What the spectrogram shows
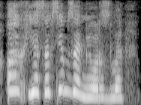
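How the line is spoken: Squeak. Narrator (Russian): пискнула Сонечка

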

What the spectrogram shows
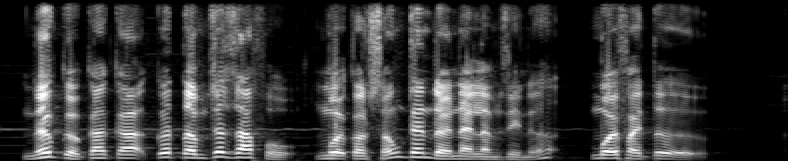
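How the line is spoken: Sobbing. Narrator (Vietnamese): Anh Thư nức nở

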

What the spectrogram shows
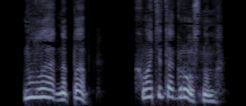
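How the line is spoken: Girl's forced cheerful exclamation. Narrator (Russian): воскликнула девчонка с показным оптимизмом

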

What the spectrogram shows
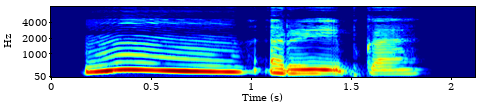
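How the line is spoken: Casual drawl hiding nerves. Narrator (Russian): Протянула непринужденно, внутренне сотрясаясь от хлынувшего в кровь адреналина

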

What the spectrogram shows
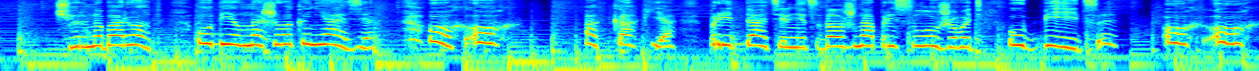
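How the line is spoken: Moaning lament. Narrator (Russian): застонал серебряный нож

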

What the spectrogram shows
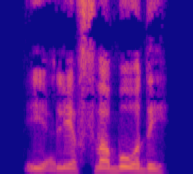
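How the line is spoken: Drunken bellow. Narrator (Russian): с пьяной удалью рявкнул Юнгве

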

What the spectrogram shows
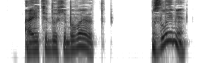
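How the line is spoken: Laughing. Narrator (Russian): рассмеялась Джун

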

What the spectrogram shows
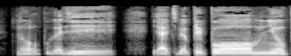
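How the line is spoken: Grumbling. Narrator (Russian): проворчал Сергей Иванович

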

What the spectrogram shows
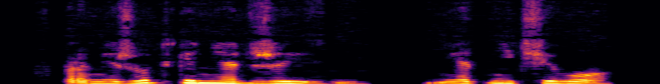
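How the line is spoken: Strained, forced out. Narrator (Russian): выдавил из себя Флар

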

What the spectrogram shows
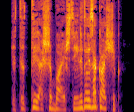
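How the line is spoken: Low growl. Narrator (Russian): тихо рыкнул Кайден

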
